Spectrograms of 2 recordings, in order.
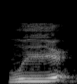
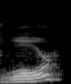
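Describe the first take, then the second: First: The vowel is an 'er' sound, like 'wur'. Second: The vowel is an 'or' sound, like 'wor'. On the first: The speaker calls it wrong. "it is not war" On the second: The speaker calls it right. "it's war"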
